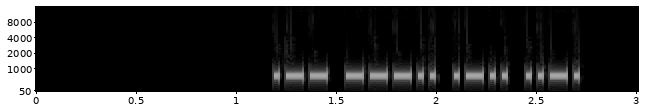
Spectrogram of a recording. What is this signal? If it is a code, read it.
Morse code, heard as a keyed tone, about 40 wpm, 700 Hz. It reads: W8LF
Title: USA Call Signs - 4 Characters - 6x Character Spacing - 40wpm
